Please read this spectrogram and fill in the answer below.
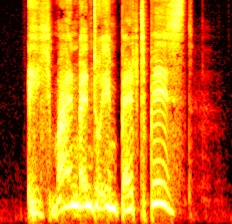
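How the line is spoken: Snarl. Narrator (German): fauchte

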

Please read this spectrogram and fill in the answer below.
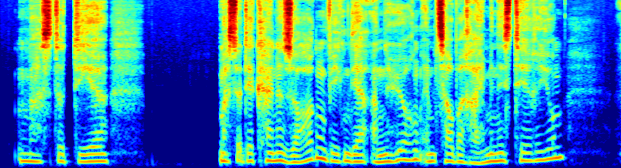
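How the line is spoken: Soft. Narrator (German): sagte leise

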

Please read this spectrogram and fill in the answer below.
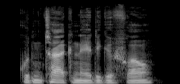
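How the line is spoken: Plain. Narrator (German): sagte Leo

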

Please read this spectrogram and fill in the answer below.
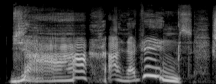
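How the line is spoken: Shouted. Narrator (German): schrie Mrs

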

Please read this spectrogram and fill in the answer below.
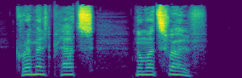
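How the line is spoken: Calling. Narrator (German): rief

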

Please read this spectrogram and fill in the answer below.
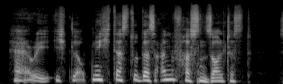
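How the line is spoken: Sharp. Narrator (German): sagte Hermine scharf

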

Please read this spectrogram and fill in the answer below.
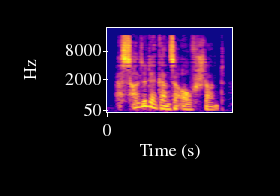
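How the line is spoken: Murmuring. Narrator (German): murmelte er Harry zu

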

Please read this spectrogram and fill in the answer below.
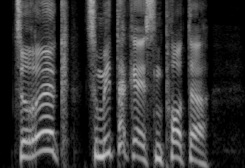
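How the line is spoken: Calling out. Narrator (German): rief

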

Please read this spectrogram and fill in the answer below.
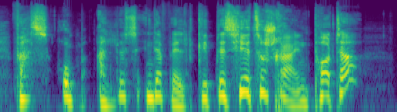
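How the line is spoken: Hissing. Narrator (German): fauchte sie

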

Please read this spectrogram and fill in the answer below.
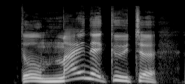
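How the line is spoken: Snide, gloating. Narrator (German): sagte Professor McGonagall hämisch

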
